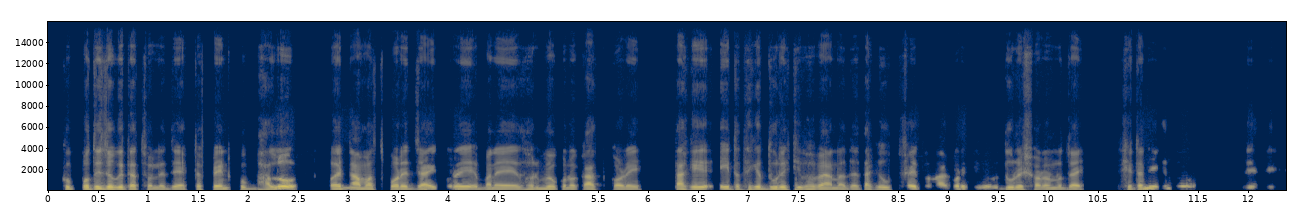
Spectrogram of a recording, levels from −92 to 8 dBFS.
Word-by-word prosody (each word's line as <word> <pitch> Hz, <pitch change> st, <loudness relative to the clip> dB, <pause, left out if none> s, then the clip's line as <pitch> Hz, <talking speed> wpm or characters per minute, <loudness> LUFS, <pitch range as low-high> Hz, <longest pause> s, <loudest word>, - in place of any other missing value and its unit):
খুব -, -, 0 dB
প্রতিযোগিতা 130 Hz, -2 st, +5 dB
চলে। 95 Hz, -1 st, -4 dB
যে 105 Hz, -, 0 dB
একটা 115 Hz, +3 st, -5 dB
ফ্রেন্ড 115 Hz, -2 st, +2 dB
খুব 115 Hz, -, -4 dB
ভালো 105 Hz, +1 st, +5 dB, 0.5 s
অয় 115 Hz, -, +4 dB
নামাজ 110 Hz, +1 st, +3 dB
পড়ে 110 Hz, 0 st, +4 dB
যাই 100 Hz, -1 st, +4 dB
করে 110 Hz, -, 0 dB, 0.3 s
মানে 100 Hz, 0 st, -1 dB, 0.3 s
ধর্মীয় 105 Hz, +1 st, -1 dB
কোনো 105 Hz, 0 st, -1 dB
কাজ 110 Hz, 0 st, +2 dB, 0.2 s
করে। 105 Hz, -1 st, 0 dB, 0.4 s
তাকে 120 Hz, +2 st, +2 dB, 0.3 s
এটা 130 Hz, +1 st, +1 dB
থেকে 130 Hz, -1 st, +2 dB
দূরে 125 Hz, 0 st, +4 dB
কিভাবে 110 Hz, -2 st, 0 dB
আনা 100 Hz, 0 st, -4 dB
যায়, 100 Hz, -, -4 dB
তাকে 115 Hz, +3 st, -4 dB
উৎসাহিত 110 Hz, 0 st, -1 dB
না 110 Hz, -, -1 dB
করে 115 Hz, -1 st, 0 dB
কিভাবে 110 Hz, 0 st, -7 dB
দূরে 115 Hz, 0 st, +2 dB
সরানো 105 Hz, -1 st, -3 dB
যায় 105 Hz, -, +2 dB, 0.4 s
সেটা -, -, -2 dB
নিয়ে 140 Hz, 0 st, +3 dB
কিন্তু 265 Hz, +12 st, -13 dB, 0.7 s
জি, -, -, -5 dB
জি। 400 Hz, -, -20 dB
110 Hz, 185 wpm, -23 LUFS, 105-120 Hz, 0.7 s, প্রতিযোগিতা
